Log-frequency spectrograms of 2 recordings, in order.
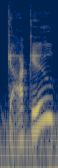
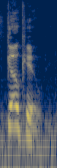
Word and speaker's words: Goku: to my name and she didn't know how to pronounce Goku she was like g gaku go what and I was like you idiots Goku don't you know DBZ idiot I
